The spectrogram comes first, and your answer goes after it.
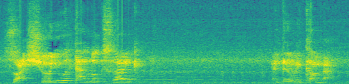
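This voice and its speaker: A boastful, bumbling French chef, played by a comedian rambles through a home cooking demo in a put-on French accent that keeps sliding toward Australian or British. His English is broken and peppered with crude swearing. The kitchen is roomy and echoey, and a steady noise runs behind him. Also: mid-range voice, moderate pace, natural voice. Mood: cocky. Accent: put-on French, drifting to Australian or British. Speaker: cooking show host. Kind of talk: comic cooking demonstration.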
